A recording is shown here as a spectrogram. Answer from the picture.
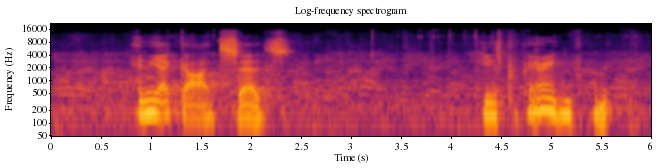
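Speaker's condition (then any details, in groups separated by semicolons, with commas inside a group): ALS; lost ability to walk, move hands and legs; about 3 years of ALS, continual loss of physical abilities, body wasting; ability to breathe taken by ALS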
